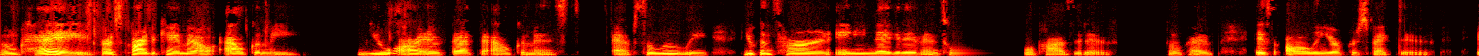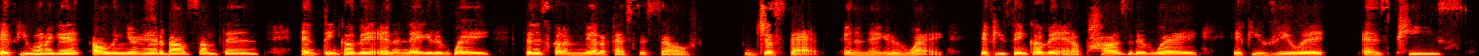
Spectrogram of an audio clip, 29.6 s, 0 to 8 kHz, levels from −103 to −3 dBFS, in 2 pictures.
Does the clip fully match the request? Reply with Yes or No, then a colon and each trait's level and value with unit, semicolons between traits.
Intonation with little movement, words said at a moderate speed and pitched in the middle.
Yes: narrow, 1.8 semitones; average, 150 wpm; medium, 175 Hz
